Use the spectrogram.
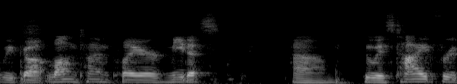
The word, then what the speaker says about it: Midas: the whole time uh king midas is pronounced midas i believe not metis but i'm i'm too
